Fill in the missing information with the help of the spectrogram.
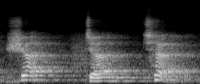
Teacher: श च छ ये तीनों ही तालव्य वर्ण हैं, तालु से बोले जाते हैं, तालु की सहायता से इनका उच्चारण किया जाता है।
